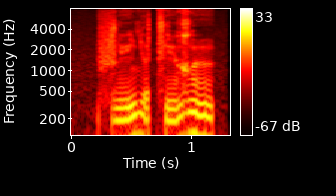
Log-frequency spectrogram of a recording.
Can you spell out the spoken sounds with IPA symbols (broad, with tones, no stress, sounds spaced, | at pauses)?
f l ẽ˨˥ ʎ ə˩˧ t͡s ẽ˨˥ ʁ ə̃˥˧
